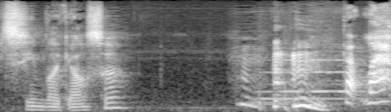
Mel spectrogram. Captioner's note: clears throat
